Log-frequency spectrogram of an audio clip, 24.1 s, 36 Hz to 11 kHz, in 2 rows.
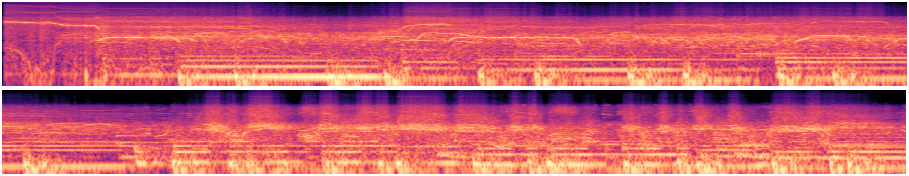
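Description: Live pop concert music heard loud from inside the audience. Held bass chords play under fans' high screams, then a steady beat comes in about 14 seconds in, with singing.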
